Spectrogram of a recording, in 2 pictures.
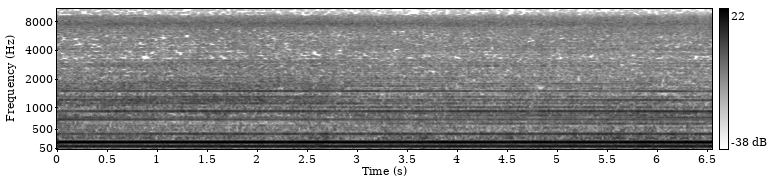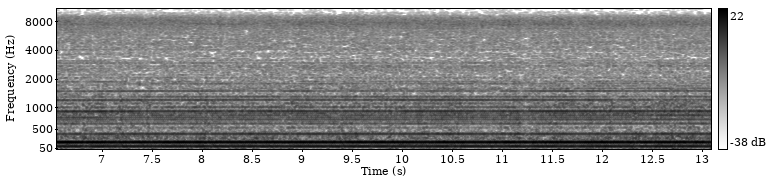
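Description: Motorboat engine running at a constant speed while the boat cruises, with a steady rush of wind and water noise.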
